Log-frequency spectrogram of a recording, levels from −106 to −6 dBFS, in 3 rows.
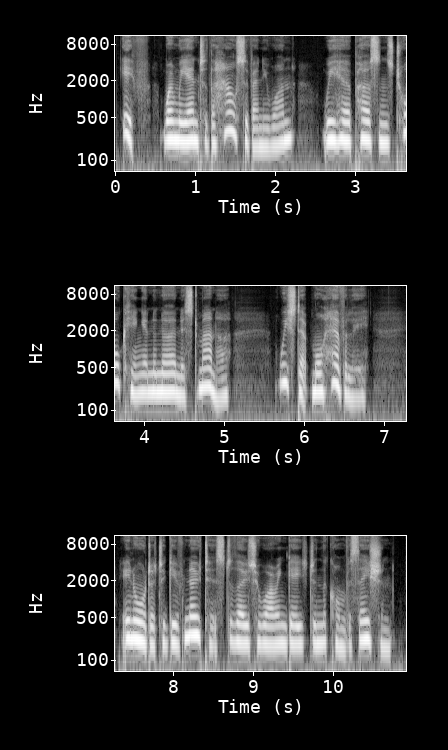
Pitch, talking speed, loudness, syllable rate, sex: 200 Hz, 185 wpm, -18 LUFS, 6.0 syllables/s, female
